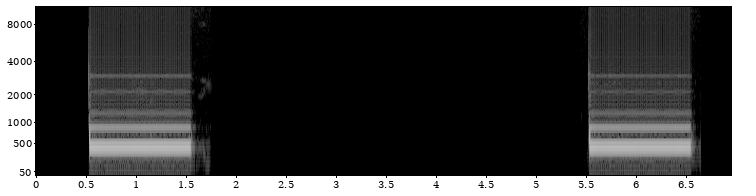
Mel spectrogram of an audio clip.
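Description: An outgoing call's ringing tone sounds twice, each steady electronic tone lasting about a second and separated by a long silent gap. It is clear and fairly loud, with no talking.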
